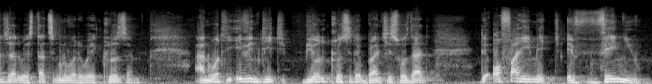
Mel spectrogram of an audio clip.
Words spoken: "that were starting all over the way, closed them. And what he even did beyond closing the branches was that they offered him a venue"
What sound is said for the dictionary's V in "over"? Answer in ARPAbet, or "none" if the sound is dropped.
V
